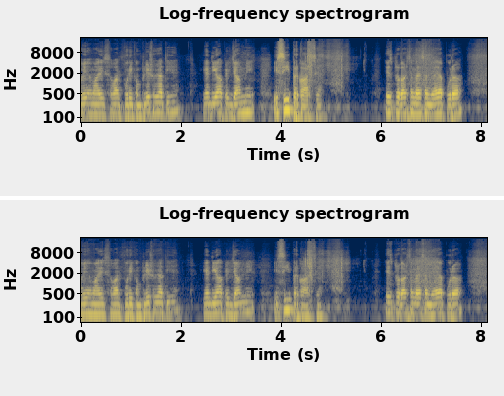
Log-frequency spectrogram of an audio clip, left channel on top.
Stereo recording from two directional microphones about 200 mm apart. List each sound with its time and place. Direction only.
0.0 s speech: 30° left (ahead or behind)
6.1 s speech: 20° left (ahead or behind)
